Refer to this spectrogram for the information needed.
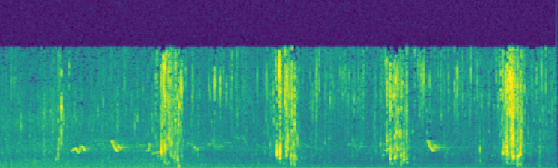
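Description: Lake water sloshes around a small boat in summer, with a splash roughly every one and a half seconds over a steady low rumble. Faint birds chirp in the background.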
